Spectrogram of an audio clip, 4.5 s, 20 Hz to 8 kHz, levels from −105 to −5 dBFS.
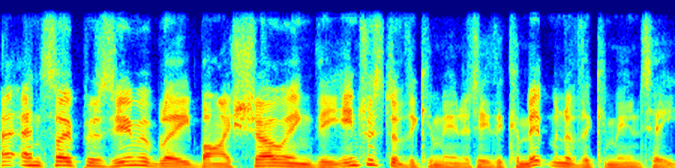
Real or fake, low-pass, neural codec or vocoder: real; 7.2 kHz; none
